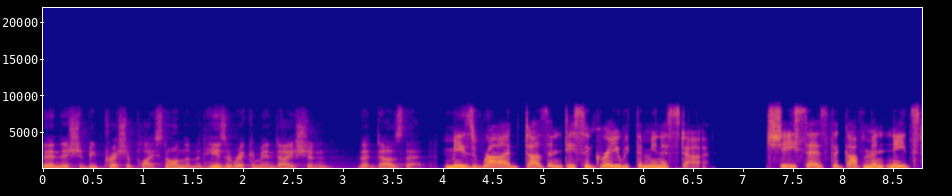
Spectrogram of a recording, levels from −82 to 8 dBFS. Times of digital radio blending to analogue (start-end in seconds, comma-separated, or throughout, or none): none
